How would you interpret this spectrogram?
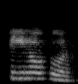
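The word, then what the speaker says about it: Ctenophora: टीनोफोरा टीनोफोरा में सी silent हो अभी आपको यह बहुत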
